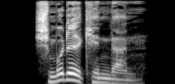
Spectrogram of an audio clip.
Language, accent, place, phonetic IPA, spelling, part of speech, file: German, Germany, Berlin, [ˈʃmʊdl̩ˌkɪndɐn], Schmuddelkindern, noun, De-Schmuddelkindern.ogg
- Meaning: dative plural of Schmuddelkind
